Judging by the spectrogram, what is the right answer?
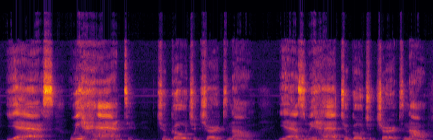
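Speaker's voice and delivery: slow model answer. Shown as a demonstration. Teacher modelling the affirmative slowly. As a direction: read the answer slowly and low. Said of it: "Olha a afirmativa".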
